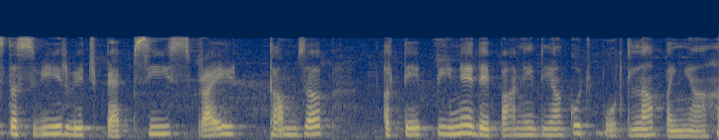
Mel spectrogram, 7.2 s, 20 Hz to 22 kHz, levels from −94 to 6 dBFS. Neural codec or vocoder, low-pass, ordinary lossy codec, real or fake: none; 7.2 kHz; none; real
